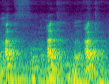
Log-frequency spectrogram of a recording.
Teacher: kalau sukun nah tipis kayak ada loncatan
